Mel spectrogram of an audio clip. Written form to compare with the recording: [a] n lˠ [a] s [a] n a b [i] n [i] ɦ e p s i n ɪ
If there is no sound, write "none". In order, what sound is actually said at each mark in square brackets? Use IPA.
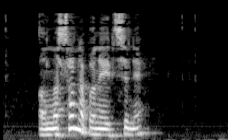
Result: a, a, a, a, a

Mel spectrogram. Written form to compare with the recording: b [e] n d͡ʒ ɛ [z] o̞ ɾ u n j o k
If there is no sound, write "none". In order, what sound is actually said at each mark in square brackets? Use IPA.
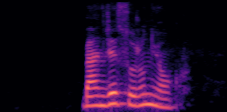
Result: æ, s

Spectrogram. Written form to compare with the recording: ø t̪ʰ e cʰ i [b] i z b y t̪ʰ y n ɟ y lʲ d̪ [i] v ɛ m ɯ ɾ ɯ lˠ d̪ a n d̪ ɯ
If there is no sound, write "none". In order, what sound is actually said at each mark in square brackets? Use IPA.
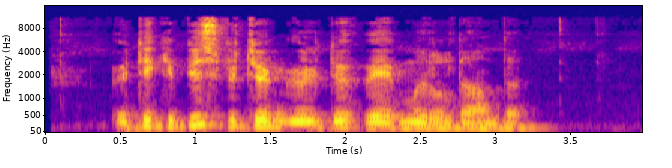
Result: b, y

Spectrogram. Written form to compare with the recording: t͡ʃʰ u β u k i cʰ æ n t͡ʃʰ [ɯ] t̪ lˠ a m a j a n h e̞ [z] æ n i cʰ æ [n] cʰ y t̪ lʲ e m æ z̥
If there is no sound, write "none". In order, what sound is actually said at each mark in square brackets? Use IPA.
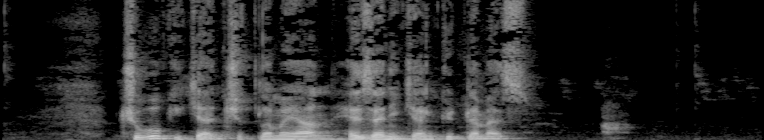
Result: ɯ, z, n

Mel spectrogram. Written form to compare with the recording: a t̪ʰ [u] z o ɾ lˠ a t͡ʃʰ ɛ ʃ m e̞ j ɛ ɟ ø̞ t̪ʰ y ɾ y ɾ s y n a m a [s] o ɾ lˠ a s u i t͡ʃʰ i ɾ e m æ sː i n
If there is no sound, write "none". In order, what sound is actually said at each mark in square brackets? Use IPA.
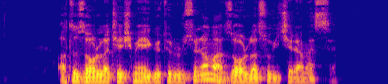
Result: ɯ, z

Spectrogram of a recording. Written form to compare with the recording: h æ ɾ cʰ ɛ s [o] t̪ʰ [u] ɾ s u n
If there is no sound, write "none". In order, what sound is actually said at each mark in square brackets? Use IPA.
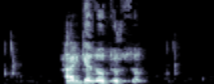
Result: o, u

